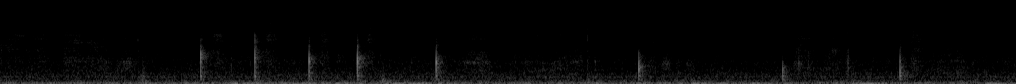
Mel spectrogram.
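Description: A stick of green chalk draws a small mark in the upper right of a wooden-framed black chalkboard with a flat solid panel. Soft rubbing and scratching strokes are heard, with several short, sharp taps and scrapes standing out over a low, steady background hum.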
